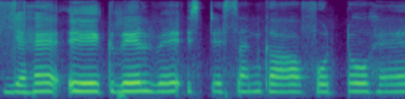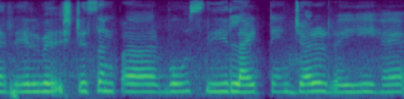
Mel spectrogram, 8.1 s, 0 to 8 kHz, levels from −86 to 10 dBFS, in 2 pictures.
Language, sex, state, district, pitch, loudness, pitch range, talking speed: Hindi, female, Rajasthan, Bikaner, 235 Hz, -18 LUFS, 230-245 Hz, 120 wpm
